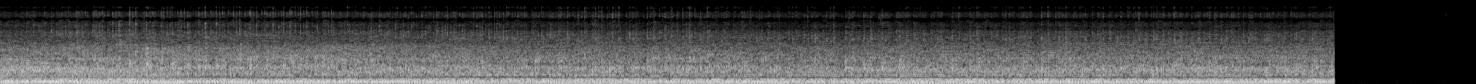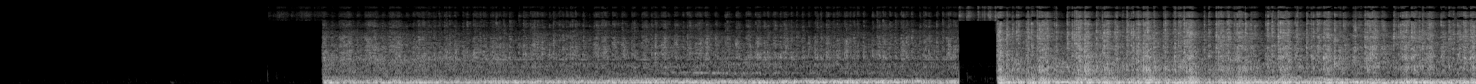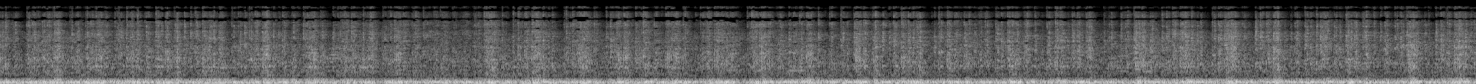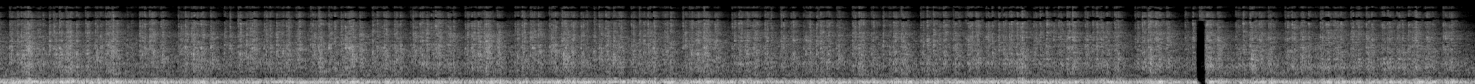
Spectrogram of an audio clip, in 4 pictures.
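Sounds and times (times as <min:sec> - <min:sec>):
racing car engine idling: 0:00.0 - 0:13.4, 0:18.0 - 0:59.0.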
